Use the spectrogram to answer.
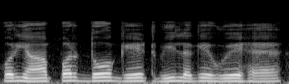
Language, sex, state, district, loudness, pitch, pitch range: Hindi, male, Uttar Pradesh, Saharanpur, -13 LUFS, 150 Hz, 145-155 Hz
